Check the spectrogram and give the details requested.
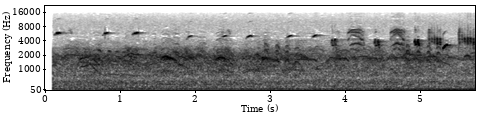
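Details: Bluethroat singing in Grand Voyeux nature reserve, France, 2021: a run of thin, high, repeated notes about three per second, breaking into varied chirping phrases, over a steady hum and a busy background chorus.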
